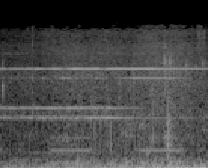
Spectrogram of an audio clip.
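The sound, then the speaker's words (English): A phone rings with steady electronic tones, sustained and fairly quiet against a low room hum, with no voices present. “We have a stray phone ringing.”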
